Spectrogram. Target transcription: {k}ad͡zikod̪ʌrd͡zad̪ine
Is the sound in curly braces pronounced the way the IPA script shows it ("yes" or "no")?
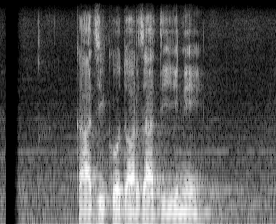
yes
